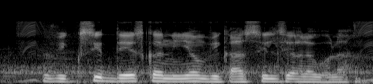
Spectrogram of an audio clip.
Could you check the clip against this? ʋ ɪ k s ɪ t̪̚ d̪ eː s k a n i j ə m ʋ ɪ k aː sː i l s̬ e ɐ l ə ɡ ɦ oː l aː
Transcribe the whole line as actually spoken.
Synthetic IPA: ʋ ɪ k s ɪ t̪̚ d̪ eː s k a n i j ə m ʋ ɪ k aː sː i l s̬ e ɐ l ə ɡ ɦ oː l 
